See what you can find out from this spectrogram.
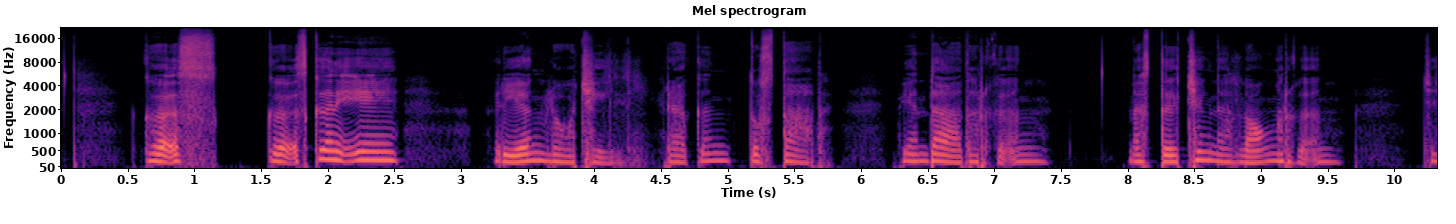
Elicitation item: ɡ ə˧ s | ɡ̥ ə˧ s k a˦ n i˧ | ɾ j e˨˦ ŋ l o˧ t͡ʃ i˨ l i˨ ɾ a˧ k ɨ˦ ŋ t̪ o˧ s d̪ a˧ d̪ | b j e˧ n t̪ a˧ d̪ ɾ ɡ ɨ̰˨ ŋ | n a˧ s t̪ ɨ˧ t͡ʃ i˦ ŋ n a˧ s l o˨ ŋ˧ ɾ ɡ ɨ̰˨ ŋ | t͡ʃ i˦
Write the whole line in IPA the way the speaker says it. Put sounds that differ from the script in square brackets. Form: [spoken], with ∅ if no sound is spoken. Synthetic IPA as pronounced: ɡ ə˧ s | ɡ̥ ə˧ s k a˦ n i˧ | ɾ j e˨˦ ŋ l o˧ t͡ʃ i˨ l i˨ ɾ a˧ k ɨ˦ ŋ t̪ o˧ s [t̪] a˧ d̪ | b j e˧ n [d̪] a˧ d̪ ɾ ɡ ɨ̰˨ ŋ | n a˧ s t̪ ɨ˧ t͡ʃ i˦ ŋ n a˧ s l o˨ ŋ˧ ɾ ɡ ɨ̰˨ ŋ | t͡ʃ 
